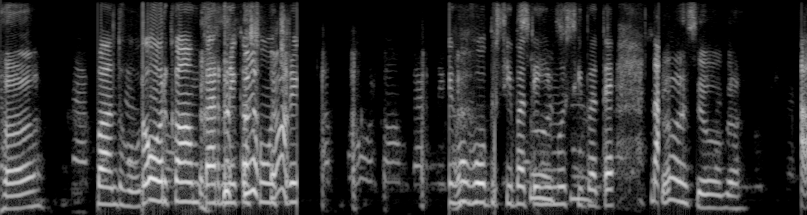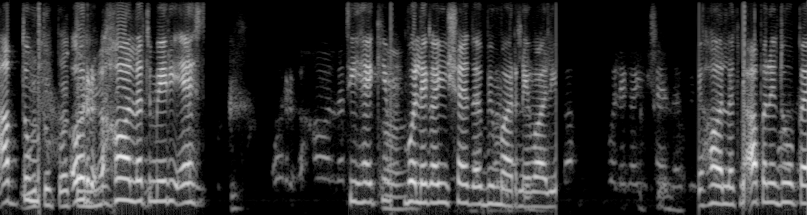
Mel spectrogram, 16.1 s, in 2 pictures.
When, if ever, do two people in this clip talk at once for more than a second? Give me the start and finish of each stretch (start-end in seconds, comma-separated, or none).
none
